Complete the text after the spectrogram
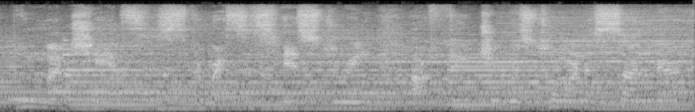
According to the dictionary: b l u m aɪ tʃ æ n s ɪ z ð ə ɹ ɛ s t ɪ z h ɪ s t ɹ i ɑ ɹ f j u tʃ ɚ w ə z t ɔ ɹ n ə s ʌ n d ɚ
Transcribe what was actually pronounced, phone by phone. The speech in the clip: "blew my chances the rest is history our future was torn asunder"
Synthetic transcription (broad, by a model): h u m aɪ tʃ æ n s ɪ z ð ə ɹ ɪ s ɪ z h ɪ s t ɹ i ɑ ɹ f j u tʃ ɚ w ə z t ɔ ɹ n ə s ʌ n d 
